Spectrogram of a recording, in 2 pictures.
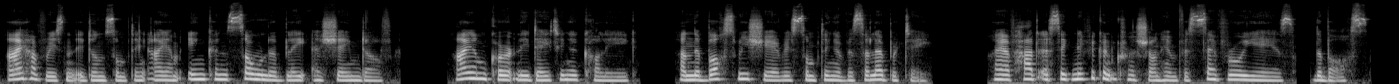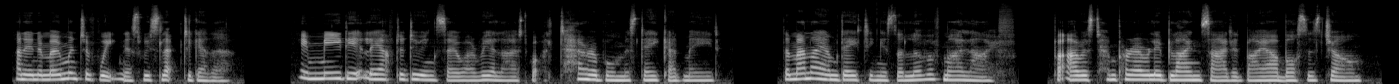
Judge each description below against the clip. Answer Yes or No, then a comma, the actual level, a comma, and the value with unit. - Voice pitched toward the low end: No, high, 205 Hz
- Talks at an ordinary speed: Yes, average, 170 wpm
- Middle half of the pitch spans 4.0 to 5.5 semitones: No, average, 3.5 semitones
